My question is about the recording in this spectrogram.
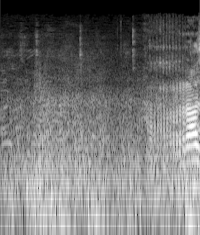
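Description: Steady low outdoor background noise on a football pitch, with a man's commentary voice coming in near the end.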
